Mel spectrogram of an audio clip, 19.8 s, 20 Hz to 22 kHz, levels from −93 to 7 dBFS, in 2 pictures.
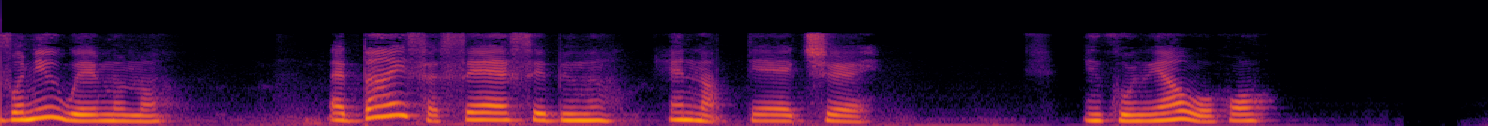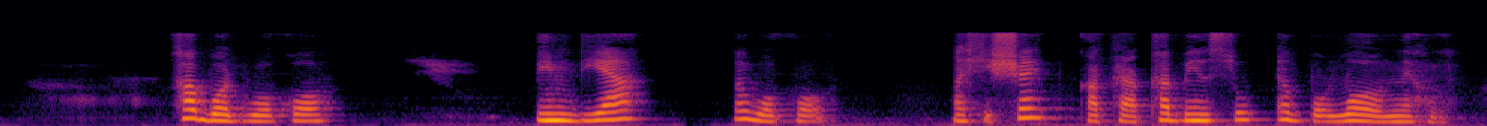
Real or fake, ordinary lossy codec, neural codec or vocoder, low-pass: fake; MP3, 48 kbps; codec, 16 kHz, 0.5 kbps, FunCodec, trained on LibriTTS, 25 frames a second; 7.2 kHz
